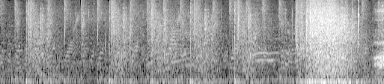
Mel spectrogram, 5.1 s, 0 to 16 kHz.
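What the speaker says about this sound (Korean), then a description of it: "헤비 리볼버 마크2는 차를 거의 한 방에 그냥 부수거든요" Heavy Revolver Mk II shots in GTA 5 fired at a civilian car, a string of sharp gunfire bursts with clatter, swelling into a louder, denser blast near the end.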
